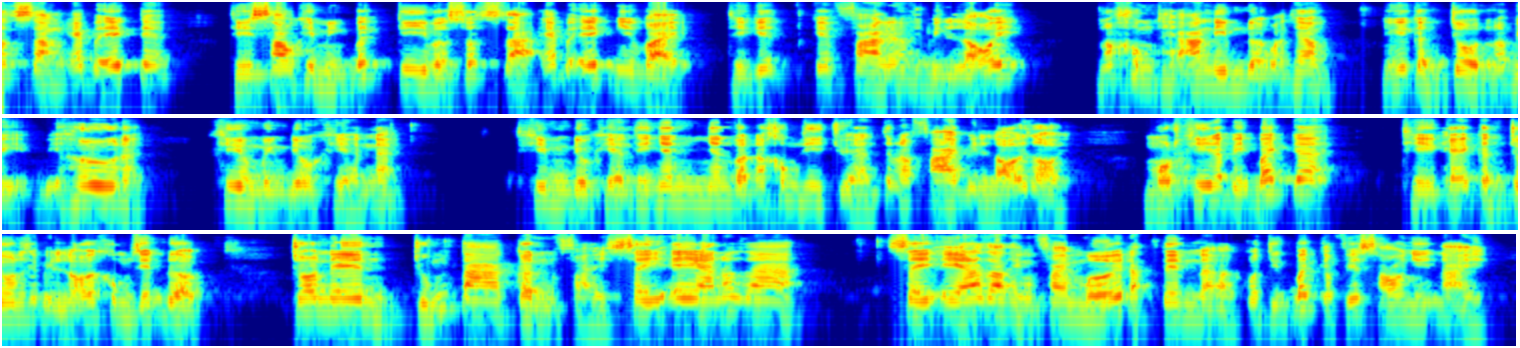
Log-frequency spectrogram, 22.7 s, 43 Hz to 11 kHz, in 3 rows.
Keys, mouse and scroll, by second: 2.8-4.5 scroll up 2, 4.5 click, 4.9 e, 5.5 click, 6.5-7.4 typing, 7.2-8.0 scroll up 3, 8.1 alt+middle click, 9.5 click, 10.3 click, 12.8 c, 13.4 z, 16.7 click, 17.3 click, 19.5 click, 20.8 click.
